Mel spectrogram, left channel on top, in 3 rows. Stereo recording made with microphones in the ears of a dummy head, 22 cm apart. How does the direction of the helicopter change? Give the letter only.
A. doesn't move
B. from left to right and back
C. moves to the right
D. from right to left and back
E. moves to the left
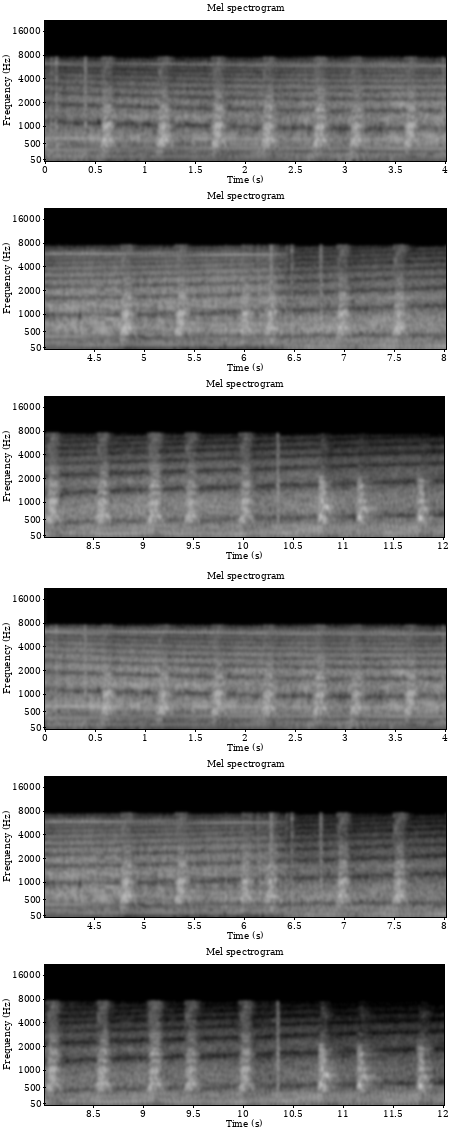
E.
